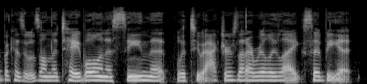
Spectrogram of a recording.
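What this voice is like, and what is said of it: Southern American accent. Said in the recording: “my Southern accent is coming through... It will, definitely.”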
